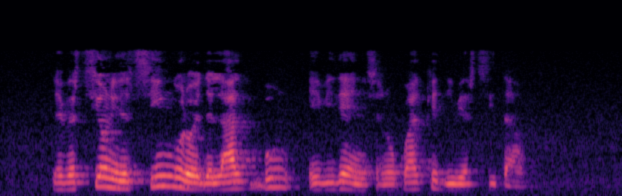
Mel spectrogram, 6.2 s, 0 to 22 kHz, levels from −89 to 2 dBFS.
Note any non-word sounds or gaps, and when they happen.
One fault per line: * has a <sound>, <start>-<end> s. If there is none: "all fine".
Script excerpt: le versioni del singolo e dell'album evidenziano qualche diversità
all fine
